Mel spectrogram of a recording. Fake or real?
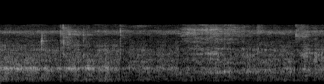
real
